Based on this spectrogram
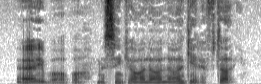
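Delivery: mumbling under breath. A man scratches his ear and mutters under his breath. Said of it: "زیر لب گفت".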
